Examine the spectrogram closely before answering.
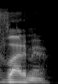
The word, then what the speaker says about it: Vladimir: It's Vladimir.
